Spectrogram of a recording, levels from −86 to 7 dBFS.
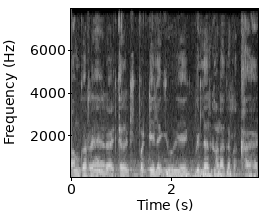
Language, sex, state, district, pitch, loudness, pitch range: Hindi, male, Bihar, West Champaran, 125 Hz, -16 LUFS, 120-125 Hz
